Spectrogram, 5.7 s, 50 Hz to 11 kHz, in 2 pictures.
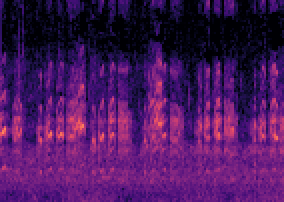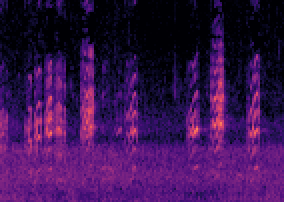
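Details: Little tern (Sternula albifrons) at Rålehamn near Torekov, Sweden, early May 2012, fishing by plunge-diving, gives high, sharp chattering notes in quick repeated bursts over steady wind and surf.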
